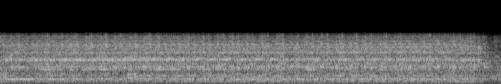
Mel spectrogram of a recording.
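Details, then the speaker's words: 1992 Ford F-350 7.3 IDI International diesel, first cold start on a near-freezing day after push-button glow plug relay fix: steady, even diesel clatter with no misses, stumbles or knocks; healthy cold idle. "the truck has not been started until then and we are in Idaho and it's a cool day it almost froze last night"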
